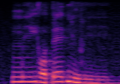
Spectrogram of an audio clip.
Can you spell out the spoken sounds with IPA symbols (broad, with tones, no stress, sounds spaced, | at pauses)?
m iː˦ j o˧ ɗ eː˦ ɡ ĩ˨ v iː˨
